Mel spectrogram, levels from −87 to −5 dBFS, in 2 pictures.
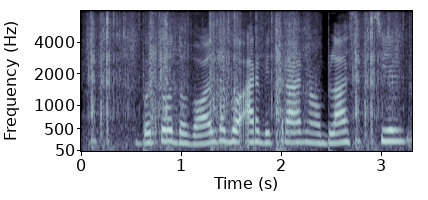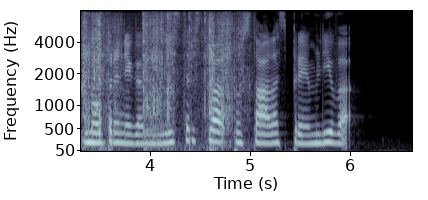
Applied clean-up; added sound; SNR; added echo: none; Walk, footsteps; 6 dB; none.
